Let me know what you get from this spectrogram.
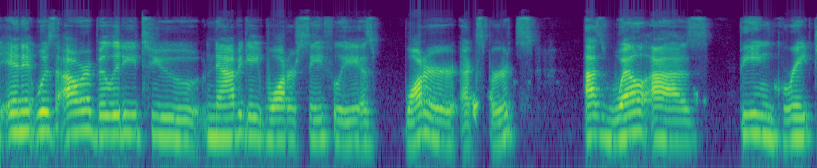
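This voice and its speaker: A woman guest talking casually in an interview, animated, with frequent fillers and restarts. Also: medium pitch. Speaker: guest, stunt actress and hypnotherapist.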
